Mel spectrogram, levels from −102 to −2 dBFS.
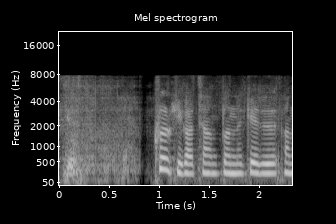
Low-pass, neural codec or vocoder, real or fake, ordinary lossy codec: none; codec, 16 kHz, 4.8 kbps, FACodec; fake; none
